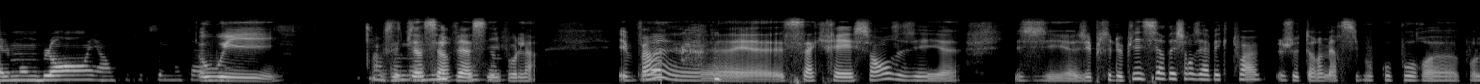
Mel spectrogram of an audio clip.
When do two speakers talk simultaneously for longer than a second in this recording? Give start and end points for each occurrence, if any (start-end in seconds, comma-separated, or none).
3.8-5.0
